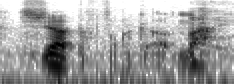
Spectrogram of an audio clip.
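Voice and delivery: a muttered aside you don't want heard; whispered quote. Retold or imitated. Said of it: "I'm referencing Mike from Internet Box".

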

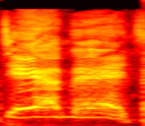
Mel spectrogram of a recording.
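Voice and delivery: loud, high frustrated outburst; frustrated shout. Retold or imitated. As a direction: yell it in disappointment. Disappointed by a discount.

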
